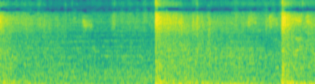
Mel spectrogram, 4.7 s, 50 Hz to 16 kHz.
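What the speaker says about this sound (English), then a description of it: "Bit of artillery there for something" Artillery fire in the WWII strategy game Company of Heroes 2 sounds as two deep booming blasts over a steady low rumble of battle noise, with no talking.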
